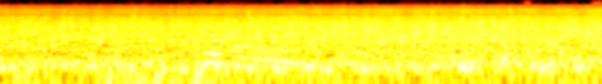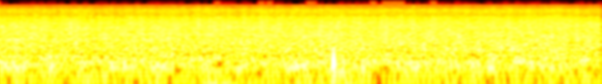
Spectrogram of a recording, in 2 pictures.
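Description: Blackden Brook in the Peak District rushing steadily over rocks, a continuous broadband wash of flowing water heard close and moderately loud without pause.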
